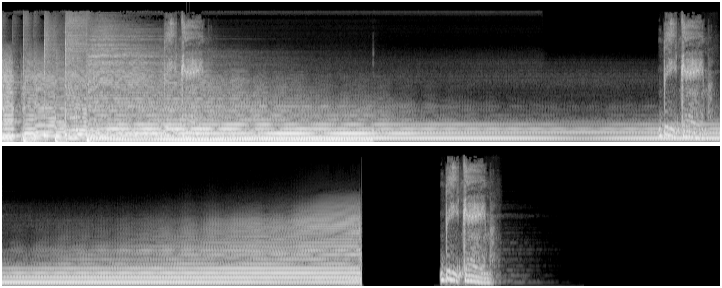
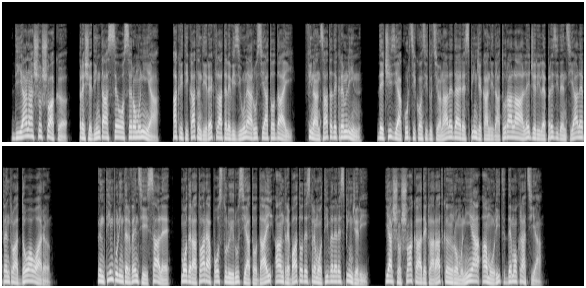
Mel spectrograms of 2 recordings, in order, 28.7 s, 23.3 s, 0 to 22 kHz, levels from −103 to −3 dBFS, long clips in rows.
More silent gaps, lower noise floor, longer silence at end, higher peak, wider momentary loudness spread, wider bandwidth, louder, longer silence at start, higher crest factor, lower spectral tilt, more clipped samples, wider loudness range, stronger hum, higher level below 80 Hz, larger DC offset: first, 21.67-23.00 s vs 12.75-13.46 s; about the same, under -90 dBFS vs under -90 dBFS; first, 4.5 s vs 0.85 s; first, 0 dBFS vs -4 dBFS; first, 11 LU vs 6 LU; first, 16 kHz vs 12 kHz; first, -15 LUFS vs -19 LUFS; second, 0 s vs 0.2 s; about the same, 16 dB vs 14 dB; about the same, -7 dB/octave vs -6 dB/octave; neither; first, 11 LU vs 2 LU; neither; first, -26 dBFS vs -50 dBFS; neither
